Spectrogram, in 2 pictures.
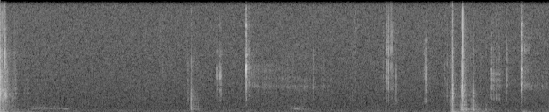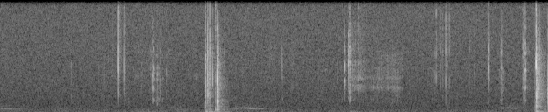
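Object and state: Soap bar shaved with a blade.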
